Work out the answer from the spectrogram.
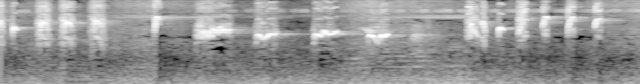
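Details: Kolibri ninja sunbird singing an isian-style song: fast high-pitched twittering, short sharp chips and squeaky whistled notes in quick irregular bursts, several notes each second, very close and loud.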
